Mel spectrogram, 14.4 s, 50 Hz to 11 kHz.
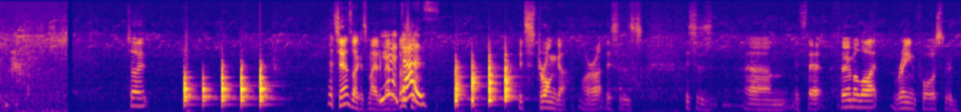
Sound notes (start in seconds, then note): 2.8 metallic knocking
